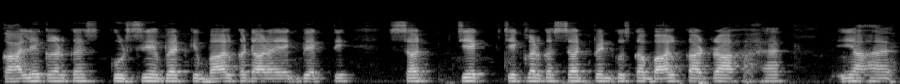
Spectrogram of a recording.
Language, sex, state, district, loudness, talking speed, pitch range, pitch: Hindi, male, Bihar, Saharsa, -18 LUFS, 185 wpm, 145-155 Hz, 150 Hz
